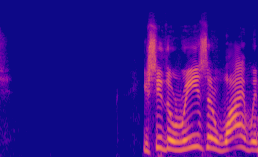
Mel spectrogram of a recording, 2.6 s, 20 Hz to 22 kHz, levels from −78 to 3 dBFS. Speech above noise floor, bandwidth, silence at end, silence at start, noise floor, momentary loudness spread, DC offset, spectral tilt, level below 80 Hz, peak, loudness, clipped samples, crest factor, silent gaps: 58 dB; 15.5 kHz; 0 s; 0 s; -79 dBFS; 3 LU; under 0.1%; -1.5 dB/octave; -64 dBFS; -8 dBFS; -21 LUFS; under 0.1%; 16 dB; none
